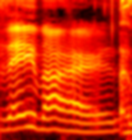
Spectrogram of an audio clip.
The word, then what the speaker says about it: Zabar's: It's pronounced Zabar's.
